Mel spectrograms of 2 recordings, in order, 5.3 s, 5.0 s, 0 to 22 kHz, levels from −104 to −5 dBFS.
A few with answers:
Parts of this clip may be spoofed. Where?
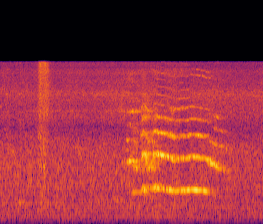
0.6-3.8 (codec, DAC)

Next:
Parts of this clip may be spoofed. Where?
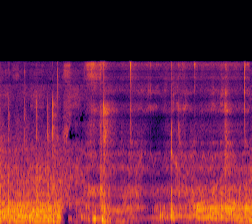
1.7-5.0 (codec, SNAC)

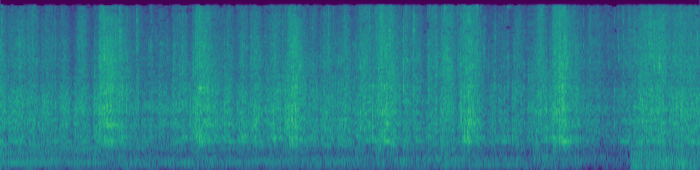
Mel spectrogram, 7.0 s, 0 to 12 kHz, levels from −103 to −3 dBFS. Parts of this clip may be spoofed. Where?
3.4-4.3 (vocoder, BigVGAN v2); 5.3-7.0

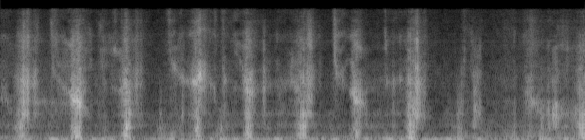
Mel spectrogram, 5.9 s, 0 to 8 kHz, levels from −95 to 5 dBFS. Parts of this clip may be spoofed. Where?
0.0-5.9 (vocoder, WaveNeXt)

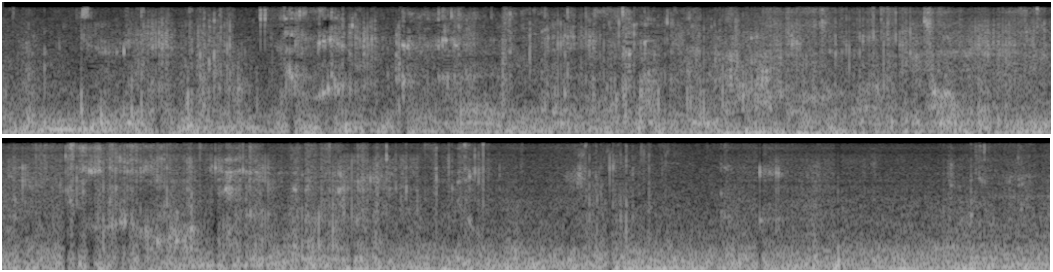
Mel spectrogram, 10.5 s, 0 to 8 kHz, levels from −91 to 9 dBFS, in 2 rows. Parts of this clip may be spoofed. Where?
3.8-8.1 (codec, DAC); 8.8-10.1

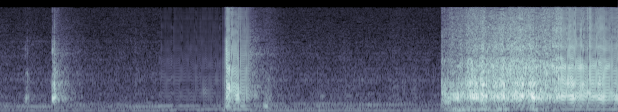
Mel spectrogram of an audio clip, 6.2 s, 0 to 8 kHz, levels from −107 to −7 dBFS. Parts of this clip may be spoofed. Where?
1.6-2.5 (vocoder, BigVGAN v2); 5.6-6.2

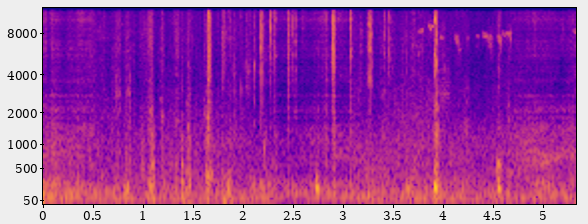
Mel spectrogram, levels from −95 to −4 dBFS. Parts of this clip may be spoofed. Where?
0.0-0.5 (codec, SNAC); 2.3-3.1; 4.7-5.3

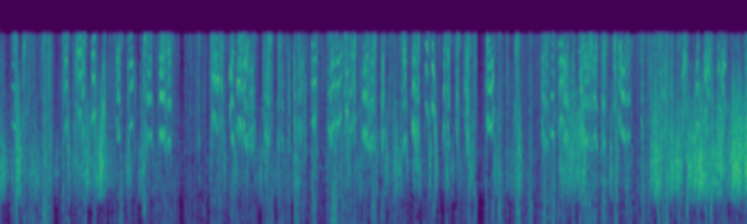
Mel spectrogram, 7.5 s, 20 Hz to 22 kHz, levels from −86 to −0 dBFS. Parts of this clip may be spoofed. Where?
none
